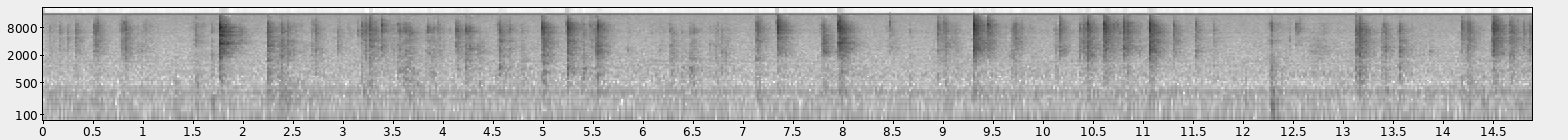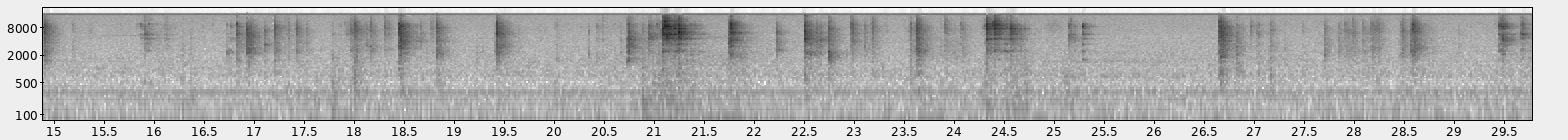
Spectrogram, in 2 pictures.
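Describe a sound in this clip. Plastic building pieces click and clack together as a child snaps them into place.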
